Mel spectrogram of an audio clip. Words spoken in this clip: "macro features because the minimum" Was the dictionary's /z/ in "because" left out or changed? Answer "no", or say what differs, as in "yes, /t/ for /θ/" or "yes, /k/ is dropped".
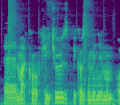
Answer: no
